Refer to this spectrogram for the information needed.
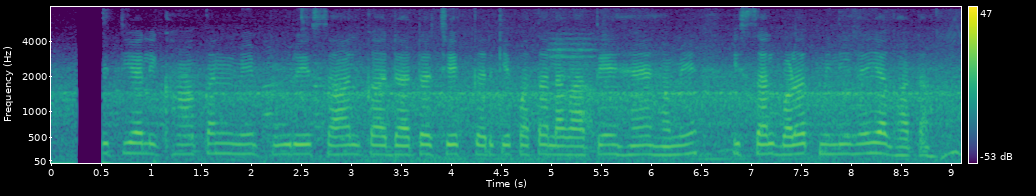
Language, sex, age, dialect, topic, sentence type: Hindi, female, 25-30, Hindustani Malvi Khadi Boli, banking, statement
